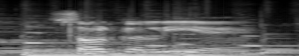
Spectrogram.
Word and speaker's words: Solgaleo: Oh my god, how do I pronounce this Pokemon? Solgaleo.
